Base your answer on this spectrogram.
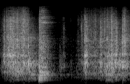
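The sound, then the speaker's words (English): A manual credit card imprinter is operated, its slider dragged across the raised card numbers and paper slip, giving a harsh, loud, rasping mechanical scrape in a couple of quick strokes. “That's the sound of a manual credit card machine, also called a credit card imprinter.”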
